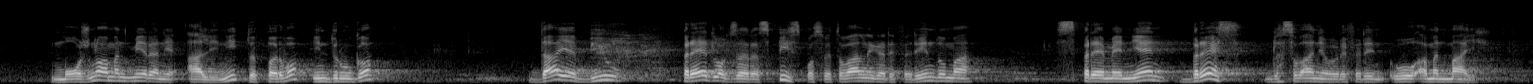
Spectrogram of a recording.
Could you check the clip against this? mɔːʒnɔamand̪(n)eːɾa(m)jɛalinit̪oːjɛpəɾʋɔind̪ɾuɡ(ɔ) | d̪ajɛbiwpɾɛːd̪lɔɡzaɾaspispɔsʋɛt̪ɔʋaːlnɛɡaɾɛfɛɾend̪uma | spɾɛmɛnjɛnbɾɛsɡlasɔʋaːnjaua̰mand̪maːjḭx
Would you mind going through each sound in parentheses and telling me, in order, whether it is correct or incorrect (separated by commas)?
incorrect, incorrect, correct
